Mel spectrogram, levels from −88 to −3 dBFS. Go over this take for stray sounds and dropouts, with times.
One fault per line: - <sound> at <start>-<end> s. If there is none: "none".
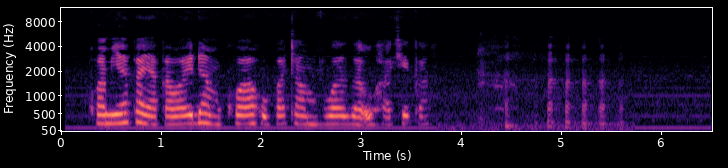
- laugh at 4.1-5.7 s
